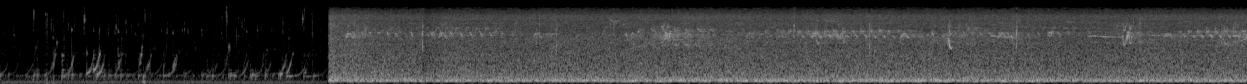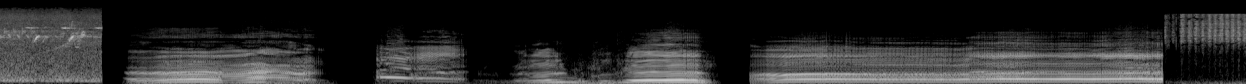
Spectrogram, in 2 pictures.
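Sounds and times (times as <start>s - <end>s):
outdoor background hiss: 3.3s - 13.5s
small birds chirping: 3.3s - 13.5s.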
